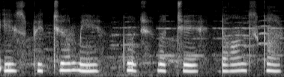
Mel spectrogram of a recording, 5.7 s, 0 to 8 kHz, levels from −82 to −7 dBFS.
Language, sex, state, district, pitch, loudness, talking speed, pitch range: Hindi, female, Madhya Pradesh, Bhopal, 250 Hz, -18 LUFS, 75 wpm, 240-260 Hz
